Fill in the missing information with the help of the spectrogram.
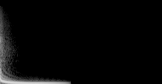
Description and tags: trance kick02
Produced with Jeskola Buzz by mixing kick synthesizer and filtered noise.
bass-drum, bassdrum, drum, kick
